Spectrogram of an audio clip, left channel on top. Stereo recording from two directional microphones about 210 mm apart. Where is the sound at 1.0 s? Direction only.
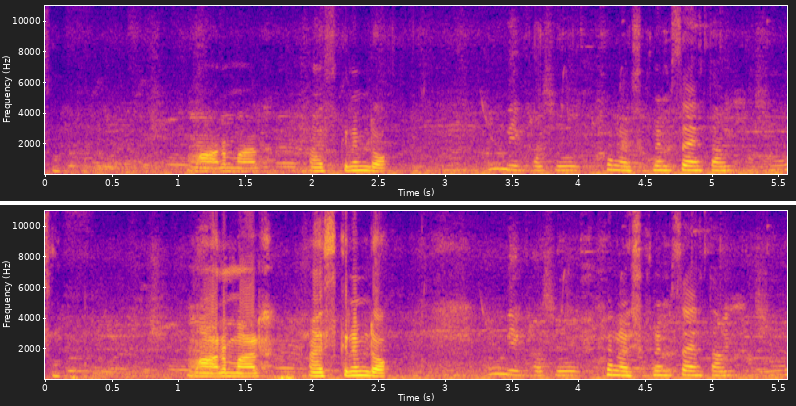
30° right (ahead or behind).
